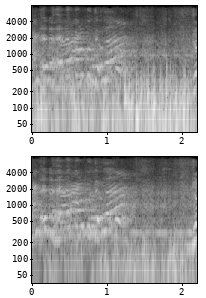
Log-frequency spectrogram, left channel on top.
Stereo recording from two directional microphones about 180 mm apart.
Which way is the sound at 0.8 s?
5° left (ahead or behind).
